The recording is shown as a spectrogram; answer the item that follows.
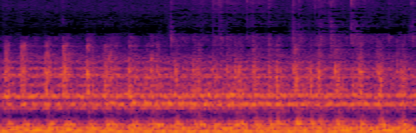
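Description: Improvised experimental band music: sustained droning tones over a low bass drone, with a busy run of quick percussive hits.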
